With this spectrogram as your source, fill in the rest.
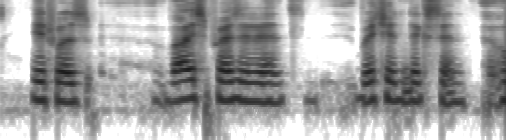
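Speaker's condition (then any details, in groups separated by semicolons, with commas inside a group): Parkinson's disease; about 5-6 years since onset; word-finding difficulty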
